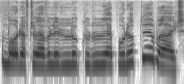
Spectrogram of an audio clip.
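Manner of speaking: put-on Dudley accent, very high. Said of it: "Think of the accents".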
